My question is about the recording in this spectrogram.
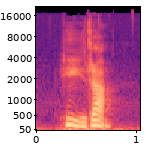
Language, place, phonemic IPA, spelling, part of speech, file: Swedish, Gotland, /²hyːra/, hyra, noun / verb, Sv-hyra.ogg
- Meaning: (noun) 1. a rent; what is paid in order to rent something 2. employment (as a sailor); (verb) rent (to occupy premises in exchange for rent)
